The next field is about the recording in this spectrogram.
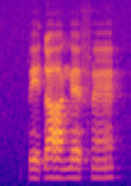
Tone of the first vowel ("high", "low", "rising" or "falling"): low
